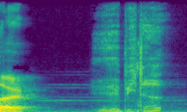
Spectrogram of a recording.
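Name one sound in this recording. A man speaks in a low, serious voice close by.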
